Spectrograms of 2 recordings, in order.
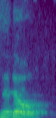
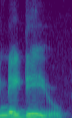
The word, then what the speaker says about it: Nadeau: So it's French, correct? Yes. It's Nadeau. Nadeau. Oh, in Kentucky, we'd say Nadeau. Yeah, I usually say Nadeau. It's easier to spell than when you tell somebody it's Nadeau.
